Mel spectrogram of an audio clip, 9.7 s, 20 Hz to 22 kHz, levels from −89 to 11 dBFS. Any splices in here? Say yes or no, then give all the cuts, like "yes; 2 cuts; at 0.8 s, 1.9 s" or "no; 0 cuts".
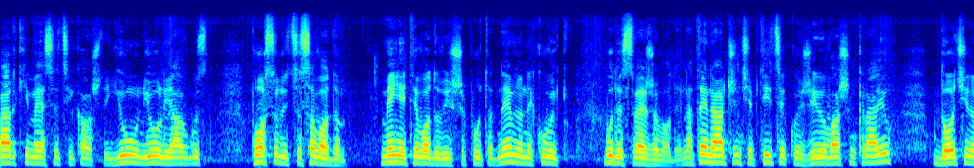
no; 0 cuts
